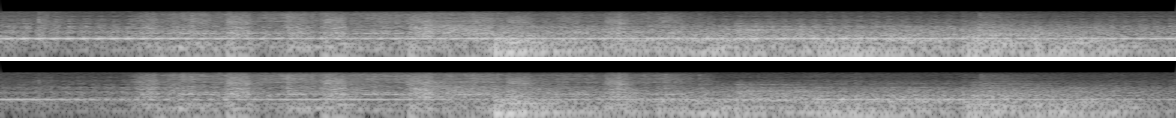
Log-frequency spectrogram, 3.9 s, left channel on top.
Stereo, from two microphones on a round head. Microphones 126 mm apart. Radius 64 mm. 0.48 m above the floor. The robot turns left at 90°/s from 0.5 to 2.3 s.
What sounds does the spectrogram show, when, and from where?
1.4 s a sliding door: 165° right, 2.5 m; by 3.7 s 115° left, 2.5 m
